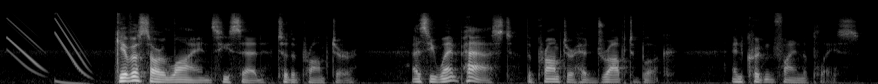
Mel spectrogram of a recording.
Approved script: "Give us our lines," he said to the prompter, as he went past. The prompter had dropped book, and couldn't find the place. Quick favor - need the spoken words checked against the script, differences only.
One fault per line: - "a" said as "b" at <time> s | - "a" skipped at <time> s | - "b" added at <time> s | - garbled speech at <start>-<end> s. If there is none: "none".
none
